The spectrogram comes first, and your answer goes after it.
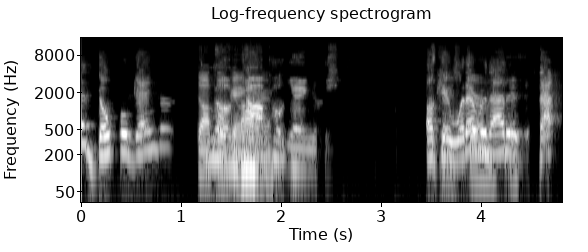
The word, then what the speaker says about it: doppelganger: find people like what do they call like doppelanger or something yeah okay I love that how do you say it doppelganger okay whatever that is that that's basically someone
